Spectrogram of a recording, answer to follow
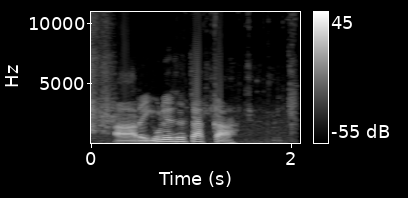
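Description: A brief jangling clatter of small metal swivel casters being rummaged in a plastic crate, followed by a voice talking.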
